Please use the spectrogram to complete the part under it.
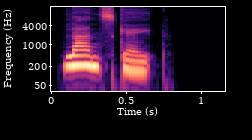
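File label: TRAP, words, British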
